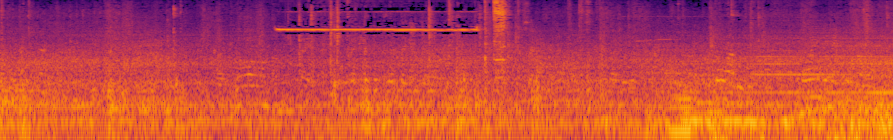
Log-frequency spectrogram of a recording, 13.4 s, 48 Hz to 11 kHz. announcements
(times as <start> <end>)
4.1 7.3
